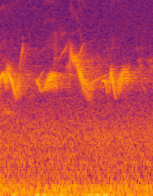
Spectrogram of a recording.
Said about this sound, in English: There's also quite a few. There's indigo bunting and American goldfinch here as well.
